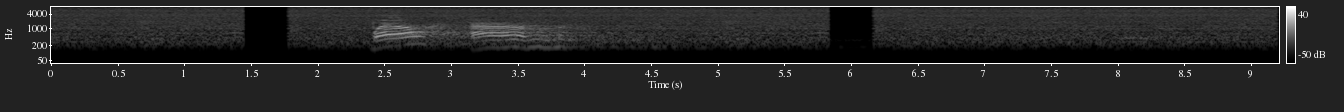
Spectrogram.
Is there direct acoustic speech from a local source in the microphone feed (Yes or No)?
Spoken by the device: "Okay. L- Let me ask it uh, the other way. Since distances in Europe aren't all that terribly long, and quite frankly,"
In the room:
Yes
